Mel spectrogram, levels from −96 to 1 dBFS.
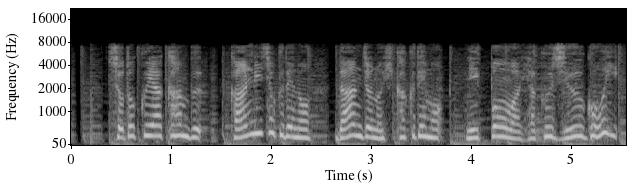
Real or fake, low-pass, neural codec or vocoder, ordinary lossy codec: real; 7.2 kHz; none; Opus, 24 kbps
